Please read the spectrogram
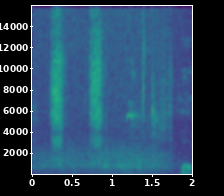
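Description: Hand trigger spray bottle squirting a liquid cleaner onto a car windshield: a few quick hissing sprays, about two a second.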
